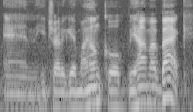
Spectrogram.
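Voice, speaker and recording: A man's voice: on the low side, fairly quick, pushed and bright, slight background noise. A young man from Colombia talking casually and bluntly as an interview guest in a recording studio, peppering his speech with profanity and filler phrases.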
